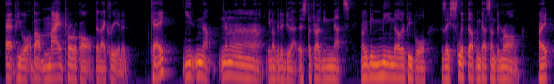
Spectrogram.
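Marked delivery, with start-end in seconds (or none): none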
